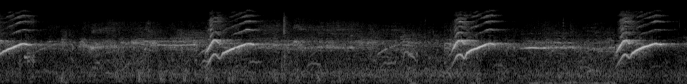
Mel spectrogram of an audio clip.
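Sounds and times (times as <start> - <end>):
blue-faced honeyeater calling: 0.0 - 0.5, 2.0 - 2.8, 3.8 - 6.8.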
